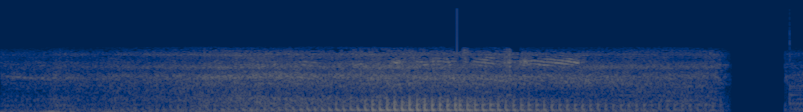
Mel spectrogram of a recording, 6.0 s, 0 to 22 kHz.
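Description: Bajaj Pulsar RS 200's single-cylinder engine running, swelling to its loudest a few seconds in as it is revved, then easing back. The sound cuts off suddenly near the end.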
